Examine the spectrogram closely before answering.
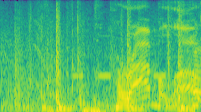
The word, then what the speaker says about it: Parabola: that belongs to I I want to say Parabola but I believe you said it's Parabola I believe it's pronounced Parabola okay new to me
